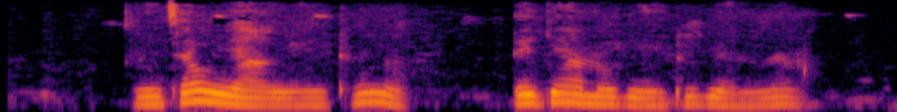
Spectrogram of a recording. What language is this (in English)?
Ganda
